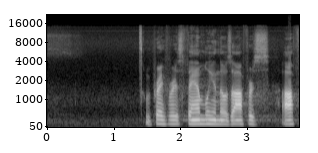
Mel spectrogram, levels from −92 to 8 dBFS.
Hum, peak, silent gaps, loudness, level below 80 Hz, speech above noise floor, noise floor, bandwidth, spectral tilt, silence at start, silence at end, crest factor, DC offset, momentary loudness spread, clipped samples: none; 0 dBFS; none; -19 LUFS; -72 dBFS; 39 dB; -57 dBFS; 15 kHz; -4.5 dB/octave; 1.4 s; 0 s; 20 dB; under 0.1%; 12 LU; under 0.1%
